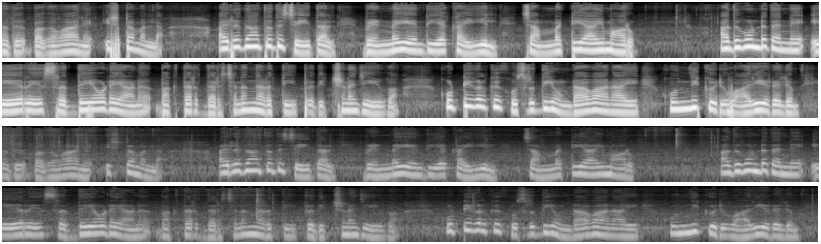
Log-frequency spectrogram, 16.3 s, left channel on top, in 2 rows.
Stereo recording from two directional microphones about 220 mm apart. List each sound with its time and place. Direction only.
0.0 s a woman's voice: 50° left (ahead or behind)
